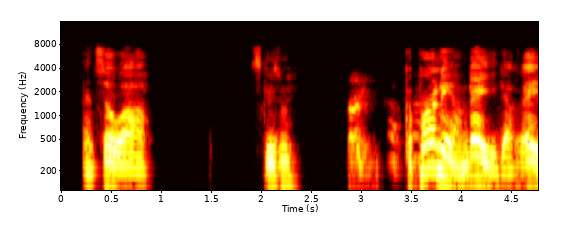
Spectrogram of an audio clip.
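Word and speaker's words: Capernaum: And so, uh, excuse me, Capernium.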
